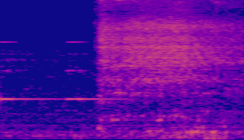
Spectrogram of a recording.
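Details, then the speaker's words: Mitsubishi Xpander after replacing the keyless remote battery, key left in console: engine cranks about one second in and catches into a steady idle; normal start with no warning. "Nah, kendaraan sudah dapat hidup dengan normal tanpa perlu kita mendekatkan kunci keyless ke tombol start stop engine."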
